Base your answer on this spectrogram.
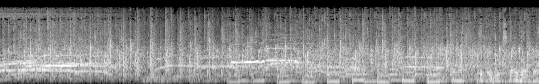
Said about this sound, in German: And now, Ladies, Nerds und Gentlemen, stellt die Sitze gerade, schaltet die Lauschlappen auf Empfang und schlagt kräftig die Batschehändchen zusammen.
